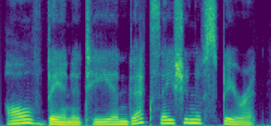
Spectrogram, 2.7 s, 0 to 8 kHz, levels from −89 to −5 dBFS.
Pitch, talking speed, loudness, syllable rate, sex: 170 Hz, 135 wpm, -17 LUFS, 4.4 syllables/s, female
